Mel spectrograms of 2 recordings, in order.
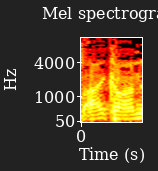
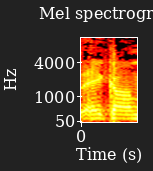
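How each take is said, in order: First: The first vowel sounds like 'eye'. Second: The first vowel sounds like 'ay'. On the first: This is the proper pronunciation. The speaker calls it right. "but it's icon" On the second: This is how some people say it. The speaker calls it wrong. "Some pronounce it acon"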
